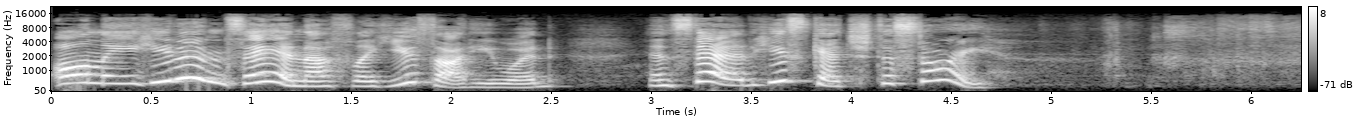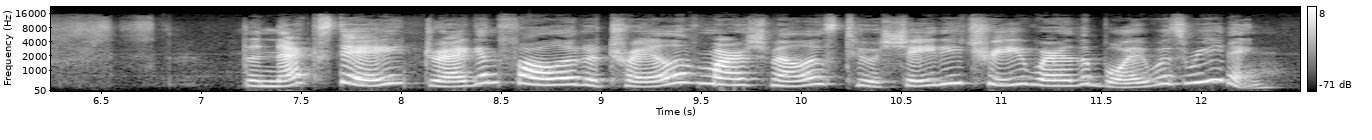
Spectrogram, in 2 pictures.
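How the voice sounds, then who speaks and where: Very animated, high-pitched woman reading a storybook. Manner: theatrical, with drawn-out emphatic words. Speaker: host and reader of a children's book channel. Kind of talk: animated read-aloud of a picture book.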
